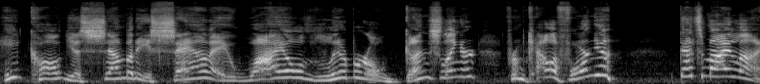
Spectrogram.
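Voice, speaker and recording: Someone speaks in a put-on character voice with a high pitch. The pace is fairly slow. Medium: solo performance. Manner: smug, breezy.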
